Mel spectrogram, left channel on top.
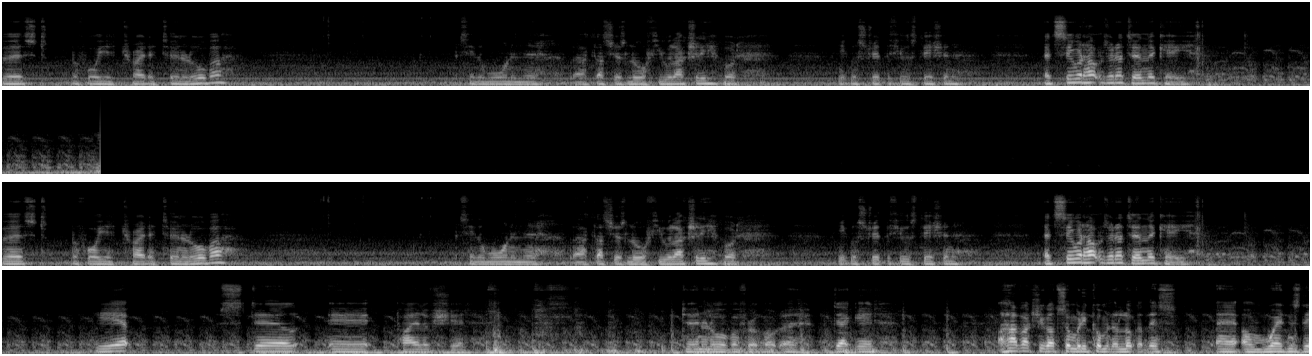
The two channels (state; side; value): drops out; left; at 14.1 s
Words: before you try to turn it over. See the warning there, that's just low fuel actually, but you go straight to the fuel station. Let's see what happens when I turn the key. Yep, still a pile of shit. Turning over for about a decade. I have actually got somebody coming to look at this on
